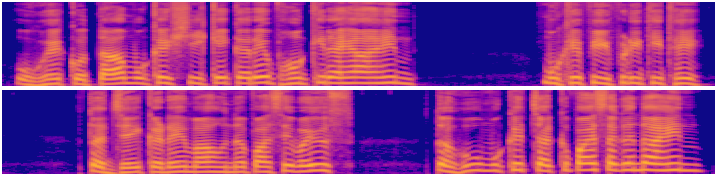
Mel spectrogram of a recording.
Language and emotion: Sindhi, fearful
